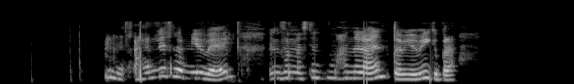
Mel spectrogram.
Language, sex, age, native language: Icelandic, female, 18-19, Icelandic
